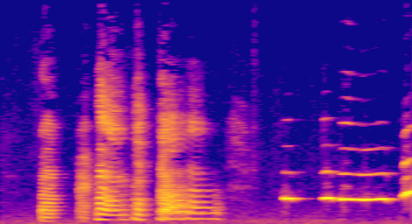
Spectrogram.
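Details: Solomons corella kept as a pet, talking to itself while awaiting pumpkin. A quick string of gravelly mimicked syllables is followed by steady, clear whistled tones in an off-key sung phrase.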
